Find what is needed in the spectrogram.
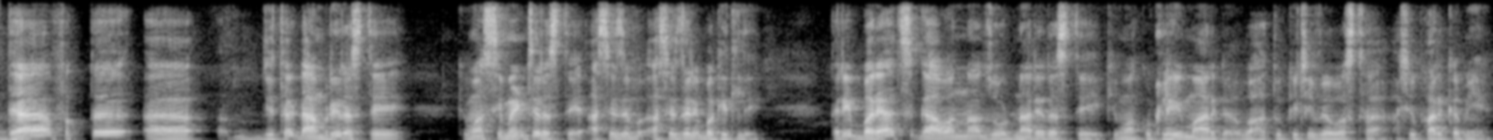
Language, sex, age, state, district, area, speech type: Marathi, male, 18-30, Maharashtra, Kolhapur, urban, spontaneous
